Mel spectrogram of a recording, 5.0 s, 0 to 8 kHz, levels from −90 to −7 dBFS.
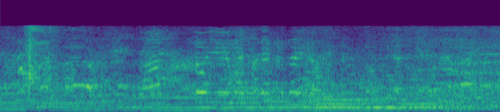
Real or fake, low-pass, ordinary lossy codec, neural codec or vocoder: fake; 7.2 kHz; AAC, 16 kbps; codec, 44.1 kHz, 7.8 kbps, Pupu-Codec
